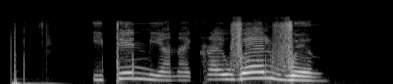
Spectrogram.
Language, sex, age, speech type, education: Nigerian Pidgin, female, 15-29, spontaneous, tertiary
